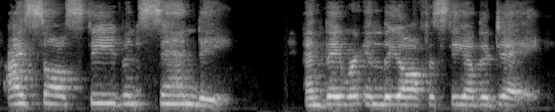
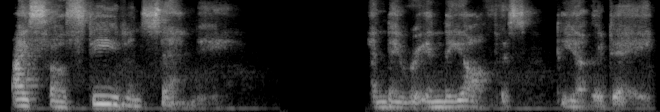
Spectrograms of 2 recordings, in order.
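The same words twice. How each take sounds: First: It is said in a plain, neutral tone. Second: It is said in a knowing, suggestive tone. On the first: Nothing unusual happened. "you're not going to think anything of it" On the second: Something improper was going on. "I'm looking right at you and say"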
